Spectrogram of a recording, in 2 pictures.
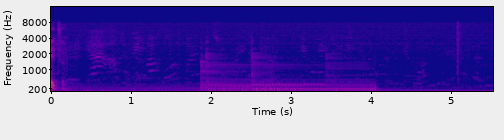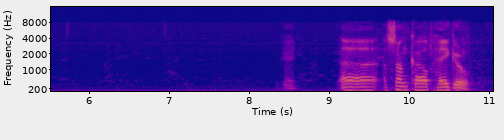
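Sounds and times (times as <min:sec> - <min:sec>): steady low hum: 0:00.0 - 0:04.2
electric guitar chords ringing: 0:01.9 - 0:04.2.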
